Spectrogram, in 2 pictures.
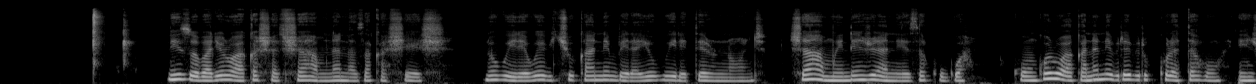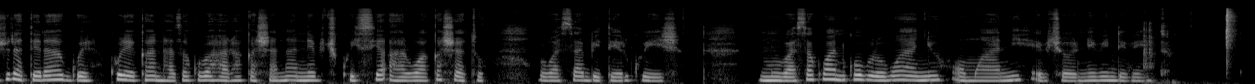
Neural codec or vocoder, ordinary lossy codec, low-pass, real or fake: none; none; 14.4 kHz; real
